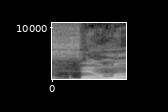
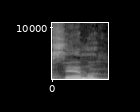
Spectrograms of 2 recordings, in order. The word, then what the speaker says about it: Selma: Is it Sama or is it? You giving me Salmon. Uh, uh, Salmon Selma vibes. You It's Selma, Alabama. I call it Sama.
